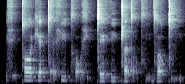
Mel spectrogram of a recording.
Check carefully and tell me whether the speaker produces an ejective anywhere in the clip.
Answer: no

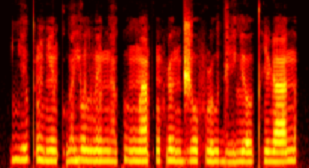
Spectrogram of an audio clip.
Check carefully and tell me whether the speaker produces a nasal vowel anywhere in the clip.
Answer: yes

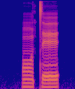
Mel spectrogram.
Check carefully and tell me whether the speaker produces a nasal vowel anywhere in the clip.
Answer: yes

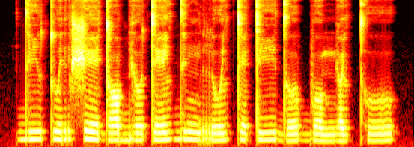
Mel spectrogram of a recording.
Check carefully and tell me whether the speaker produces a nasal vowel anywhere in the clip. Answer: no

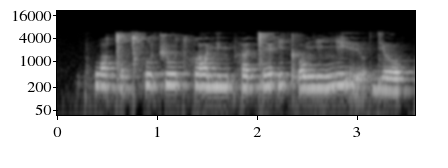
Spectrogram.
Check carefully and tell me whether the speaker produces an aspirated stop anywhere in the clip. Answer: yes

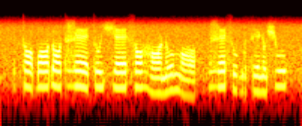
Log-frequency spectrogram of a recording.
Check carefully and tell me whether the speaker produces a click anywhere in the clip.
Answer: no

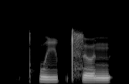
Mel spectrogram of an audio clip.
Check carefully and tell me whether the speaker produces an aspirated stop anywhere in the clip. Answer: yes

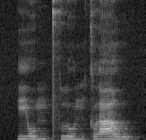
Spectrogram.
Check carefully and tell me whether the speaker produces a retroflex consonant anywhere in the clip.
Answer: no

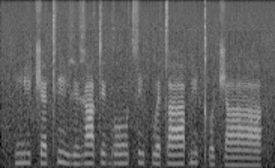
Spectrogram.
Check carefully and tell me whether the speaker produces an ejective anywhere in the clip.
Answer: yes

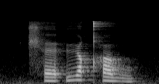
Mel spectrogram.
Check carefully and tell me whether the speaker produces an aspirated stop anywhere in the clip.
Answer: yes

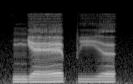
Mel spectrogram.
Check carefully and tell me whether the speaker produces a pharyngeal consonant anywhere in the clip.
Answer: no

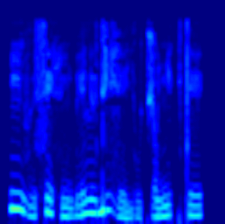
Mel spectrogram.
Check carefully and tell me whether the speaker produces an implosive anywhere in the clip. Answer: yes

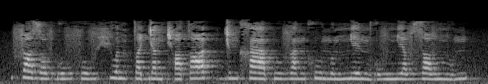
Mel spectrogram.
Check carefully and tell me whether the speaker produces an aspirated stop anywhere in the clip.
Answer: yes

